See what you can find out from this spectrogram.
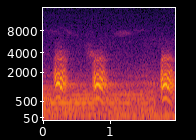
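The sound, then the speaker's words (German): Crows from an early-spring flock in Germany in early March give three harsh, loud caws, evenly spaced, against faint background noise. “Doch erste Vogelschwärme kündigen etwas Neues an.”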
